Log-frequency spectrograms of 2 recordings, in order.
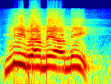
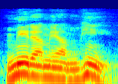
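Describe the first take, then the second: First: High, loud, slow call of mírame. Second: Quiet, slow mírame, almost intimate; soft call. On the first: Pastor voicing God's call loudly. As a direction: cry out mírame, stretching each word. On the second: Pastor voicing God's call softly to the church. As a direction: let God's call fall gently. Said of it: "dice Dios". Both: Retold or imitated.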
